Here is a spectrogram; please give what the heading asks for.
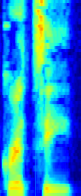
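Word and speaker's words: Grüezi: to the English High phonetically this sounds like gritzy or gr ET C you can also try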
